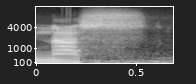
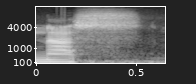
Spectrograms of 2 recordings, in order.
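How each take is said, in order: First: The vowel is thin and the s is thin. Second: The vowel is thin and the s is thin.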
